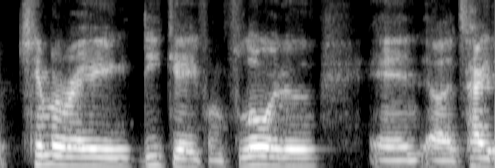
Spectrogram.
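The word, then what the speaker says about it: Chimere: the way it's it's spelled the first name is spelled, but I know his last name is DK, right? Chimé. Chimray DK. Chimray DK from Florida.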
